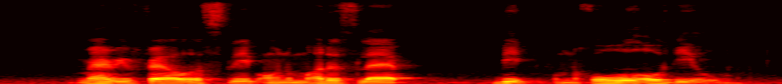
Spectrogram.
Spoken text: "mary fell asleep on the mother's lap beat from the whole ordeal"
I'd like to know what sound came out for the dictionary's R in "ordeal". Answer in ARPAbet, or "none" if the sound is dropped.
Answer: L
